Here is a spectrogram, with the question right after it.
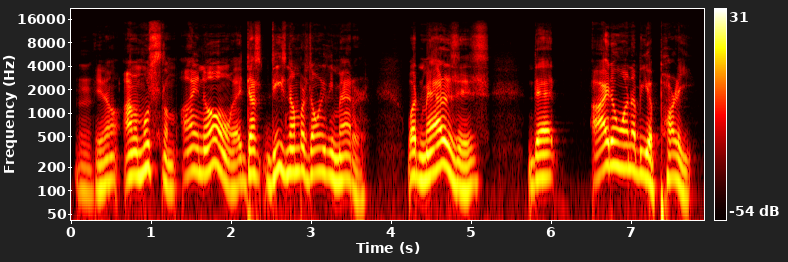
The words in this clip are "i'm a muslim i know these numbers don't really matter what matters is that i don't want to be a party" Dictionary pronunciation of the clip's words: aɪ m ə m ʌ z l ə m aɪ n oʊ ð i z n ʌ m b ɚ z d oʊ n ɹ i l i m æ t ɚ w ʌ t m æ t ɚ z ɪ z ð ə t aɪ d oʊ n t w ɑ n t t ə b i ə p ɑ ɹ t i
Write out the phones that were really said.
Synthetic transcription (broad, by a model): aɪ m ə m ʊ s l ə m aɪ n oʊ ð i z n ʌ m b ɚ z d oʊ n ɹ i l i m æ t ɚ w ʌ t m æ t ɚ z ɪ z ð ə t aɪ d oʊ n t w ɑ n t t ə b i ə p ɑ ɹ t i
